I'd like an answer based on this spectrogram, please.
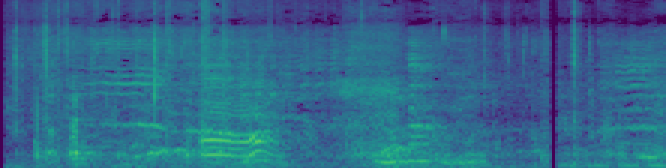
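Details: Goats on a farm near Pushkar, Ajmer, Rajasthan, India, a Sirohi male and an Ajmera female: one wavering, quavering bleat with rising and falling pitch, overlapped by a man speaking and background chatter.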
